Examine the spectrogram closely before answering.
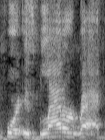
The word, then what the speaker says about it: bladderwrack: ask you kiss you kiss removes mucus and it rhymes right but you kissed the other name for it is bladderwrack it's b BL a DV e RW r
